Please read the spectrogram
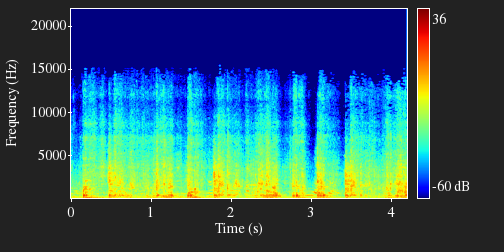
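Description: Metal spoon scraping and clinking against a large stainless steel bowl in quick, irregular strokes as puffed rice is tossed and mixed for jhal muri.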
